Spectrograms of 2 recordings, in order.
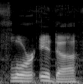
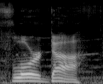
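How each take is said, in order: First: It is said with three syllables, Flo-ri-da. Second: It is said with two syllables, Flor-da. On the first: The speaker calls it wrong. "Not Florida" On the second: The speaker calls it right. "F L O R D A"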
